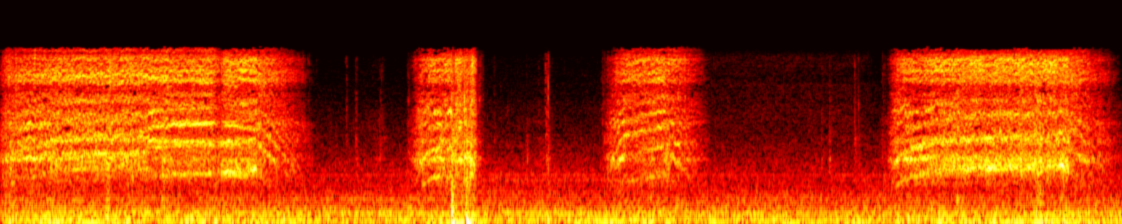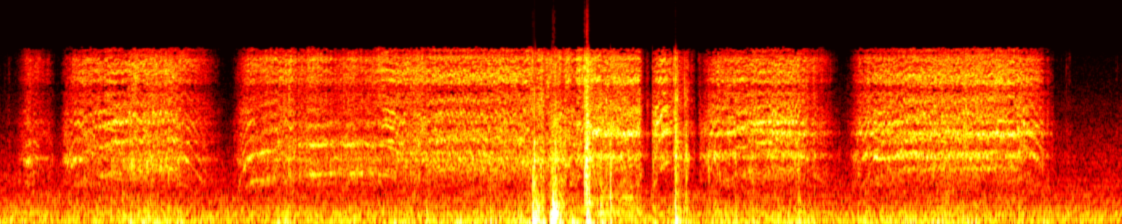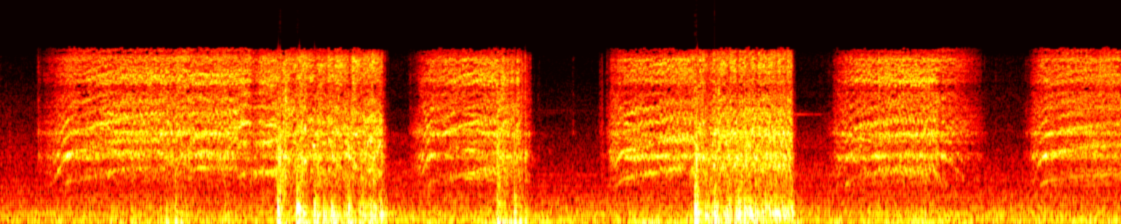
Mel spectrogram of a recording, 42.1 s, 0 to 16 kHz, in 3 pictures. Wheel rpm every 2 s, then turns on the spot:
150, 140, 40, 30, 40, 40, 160, 80, 110, 190, 190, 130, 110, 120, 90, 200, 140, 80, 150, 120, 80.
6-8 32-34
